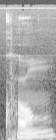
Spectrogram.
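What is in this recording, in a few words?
"kong", second tone, pinyin voice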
